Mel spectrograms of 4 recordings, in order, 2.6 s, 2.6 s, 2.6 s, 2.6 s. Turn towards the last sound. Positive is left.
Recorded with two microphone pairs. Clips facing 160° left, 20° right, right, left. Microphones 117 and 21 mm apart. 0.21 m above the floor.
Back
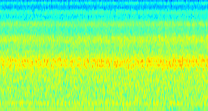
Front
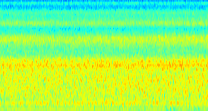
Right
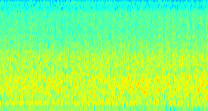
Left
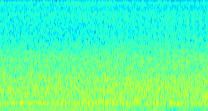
No sound to turn to.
